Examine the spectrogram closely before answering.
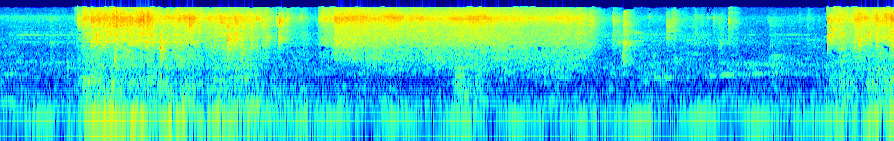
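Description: Kitchen tap running into a steel bowl as black grapes are rinsed by hand. The water starts about a second in, eases off around six seconds, and gushes again briefly near the end.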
